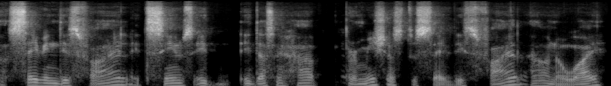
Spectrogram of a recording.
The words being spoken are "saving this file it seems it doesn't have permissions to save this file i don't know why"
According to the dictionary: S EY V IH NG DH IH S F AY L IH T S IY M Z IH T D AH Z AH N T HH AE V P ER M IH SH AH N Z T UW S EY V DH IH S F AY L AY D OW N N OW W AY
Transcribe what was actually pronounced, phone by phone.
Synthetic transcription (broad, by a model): S EY V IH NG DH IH S F AY L IH T S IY M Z IH T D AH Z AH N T HH AE V P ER M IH SH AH N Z T UW S EY V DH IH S F AY L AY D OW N N OW W AY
